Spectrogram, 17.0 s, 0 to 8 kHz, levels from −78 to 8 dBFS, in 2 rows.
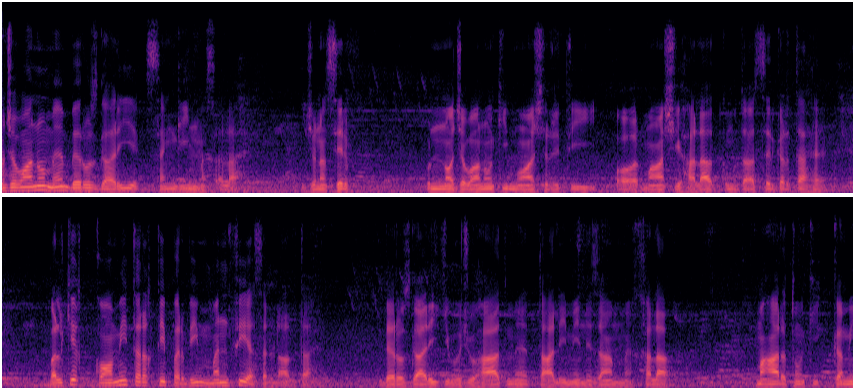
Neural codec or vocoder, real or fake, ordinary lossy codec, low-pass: none; real; none; 7.2 kHz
